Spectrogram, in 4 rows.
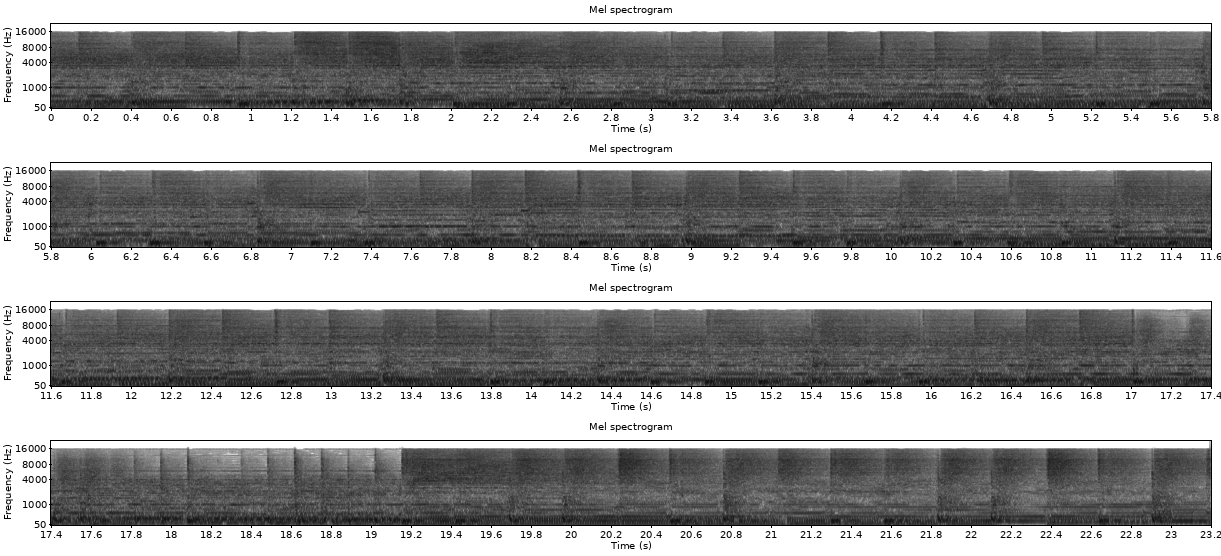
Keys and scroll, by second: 18.2 super+z, 21.2 Down, 21.3 Right, 21.6 Up, 21.9 Up, 22.0 Up, 22.2 Up, 22.4 Up.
